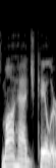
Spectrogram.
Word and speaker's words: Makhachkala: on good authority that it's mahaj kaler by the way back in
